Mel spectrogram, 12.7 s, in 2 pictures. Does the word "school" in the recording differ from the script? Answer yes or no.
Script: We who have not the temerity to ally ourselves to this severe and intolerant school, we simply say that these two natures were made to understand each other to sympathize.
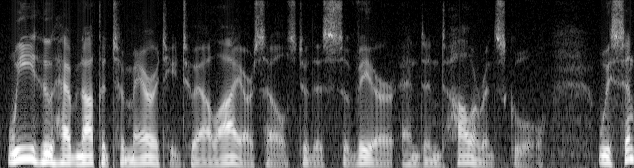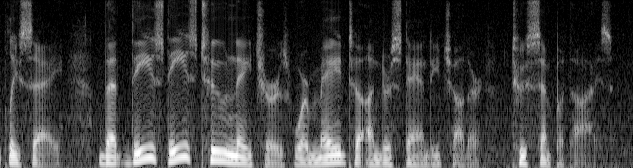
no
